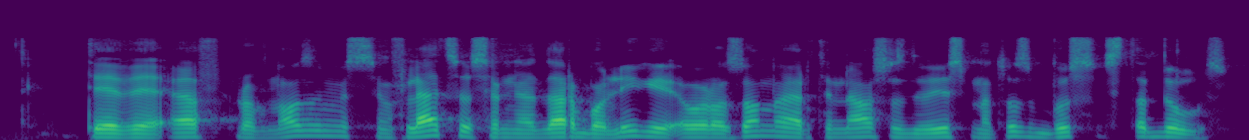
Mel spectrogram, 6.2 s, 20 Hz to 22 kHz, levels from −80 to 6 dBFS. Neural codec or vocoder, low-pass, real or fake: codec, 24 kHz, 3.1 kbps, DualCodec; 7.2 kHz; fake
